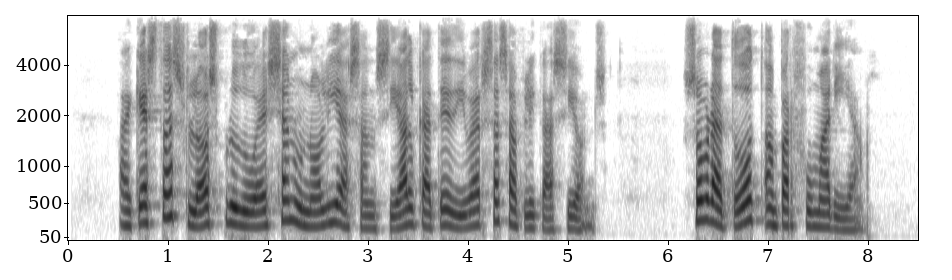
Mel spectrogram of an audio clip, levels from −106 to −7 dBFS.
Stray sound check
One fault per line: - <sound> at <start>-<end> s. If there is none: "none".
none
